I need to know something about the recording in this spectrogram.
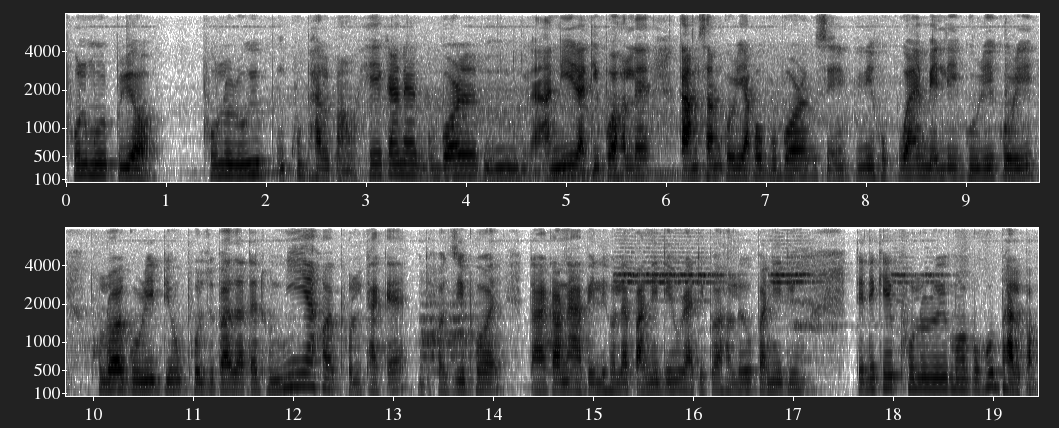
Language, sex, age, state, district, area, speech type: Assamese, female, 60+, Assam, Lakhimpur, urban, spontaneous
